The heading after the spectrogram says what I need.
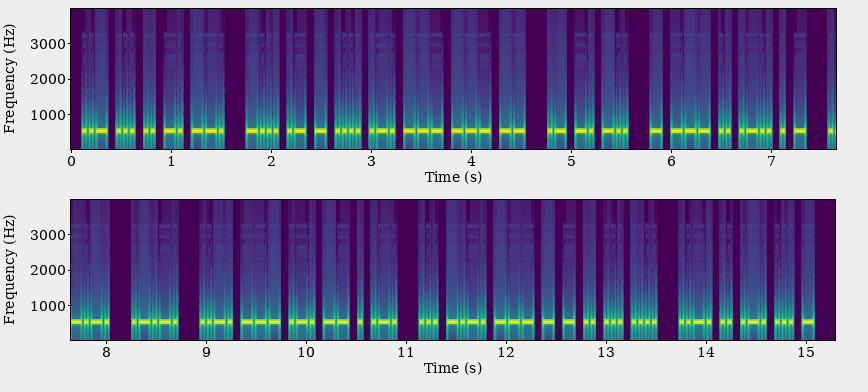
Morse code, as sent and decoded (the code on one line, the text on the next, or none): ..- ... .. -. --. / -... .- - .... .-. --- --- -- / .- -. -.. / - --- .. .-.. - / .-.-. / .-.-. / ..-. --- .-. -- . .-. / ... -.-. --- - - .. ... .... / ..-. .. .-. ... -
USING BATHROOM AND TOILET <AR> <AR> FORMER SCOTTISH FIRST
